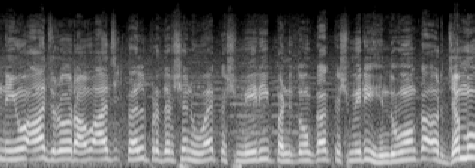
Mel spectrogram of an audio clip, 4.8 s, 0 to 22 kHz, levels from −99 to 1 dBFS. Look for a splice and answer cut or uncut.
cut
